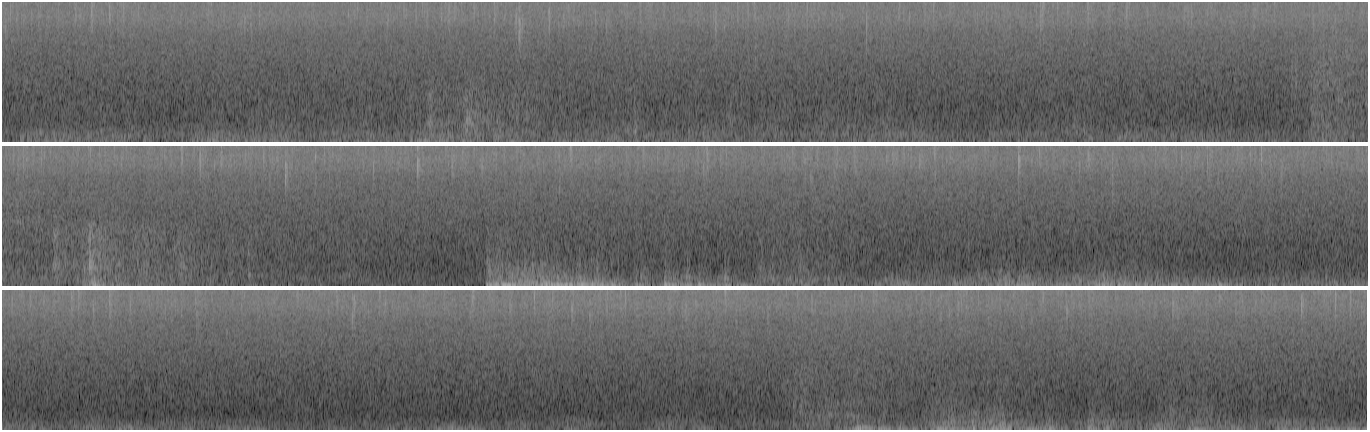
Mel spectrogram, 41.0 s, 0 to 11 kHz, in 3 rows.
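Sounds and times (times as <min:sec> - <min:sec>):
heavy rain: 0:00.0 - 0:40.9
low thunder rumble: 0:18.5 - 0:26.0, 0:35.2 - 0:40.9.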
